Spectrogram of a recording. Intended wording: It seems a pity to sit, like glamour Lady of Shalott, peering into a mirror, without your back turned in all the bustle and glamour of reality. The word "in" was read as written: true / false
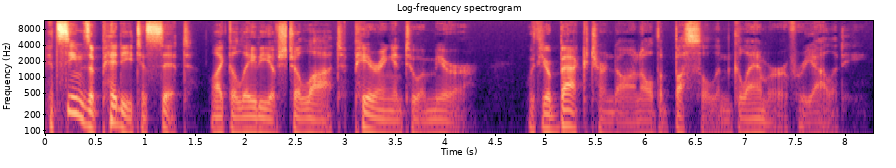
false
